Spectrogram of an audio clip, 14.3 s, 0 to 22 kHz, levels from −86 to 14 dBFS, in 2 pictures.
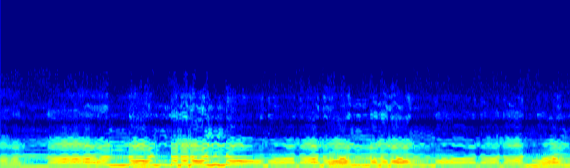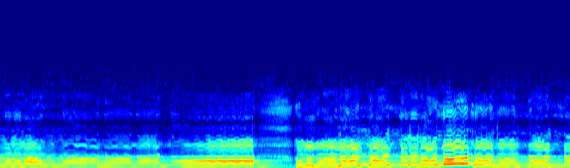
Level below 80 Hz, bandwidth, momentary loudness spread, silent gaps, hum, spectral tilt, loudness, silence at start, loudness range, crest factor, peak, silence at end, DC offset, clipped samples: -60 dBFS; 10 kHz; 11 LU; none; 60 Hz at -60 dBFS; -4 dB/octave; -20 LUFS; 0 s; 6 LU; 18 dB; -2 dBFS; 0 s; under 0.1%; under 0.1%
